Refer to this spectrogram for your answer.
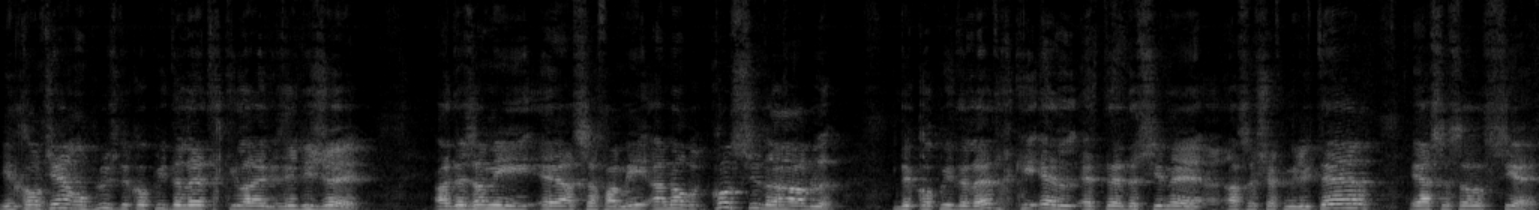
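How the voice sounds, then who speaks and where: A man with a high pitch and fairly even intonation at a fairly slow pace, with noticeable background noise and audible room echo. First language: not French (speaking French). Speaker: musicologist, lecturer. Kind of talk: lecture. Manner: halting.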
